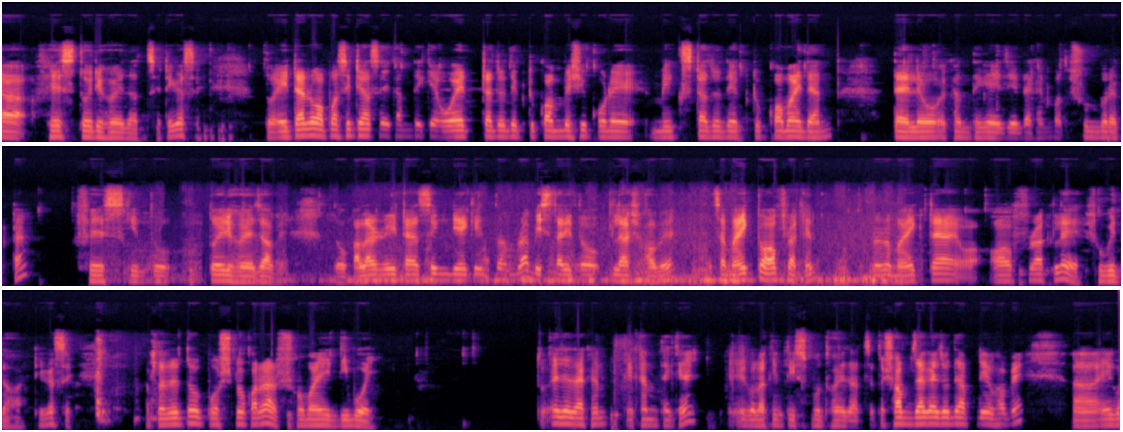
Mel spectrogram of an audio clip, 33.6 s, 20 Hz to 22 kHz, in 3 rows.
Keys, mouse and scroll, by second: 29.0 alt+scroll down 1, 29.9 alt+scroll down 1, 29.9-30.3 alt+scroll up 1, 31.1 alt+scroll up 6, 31.2 alt+scroll down 1, 31.4-31.8 alt+scroll up 1.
